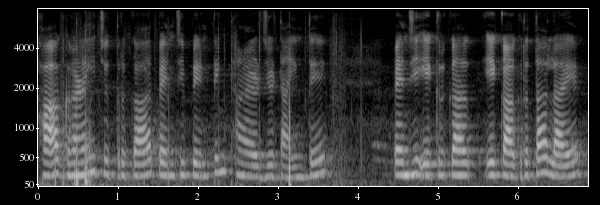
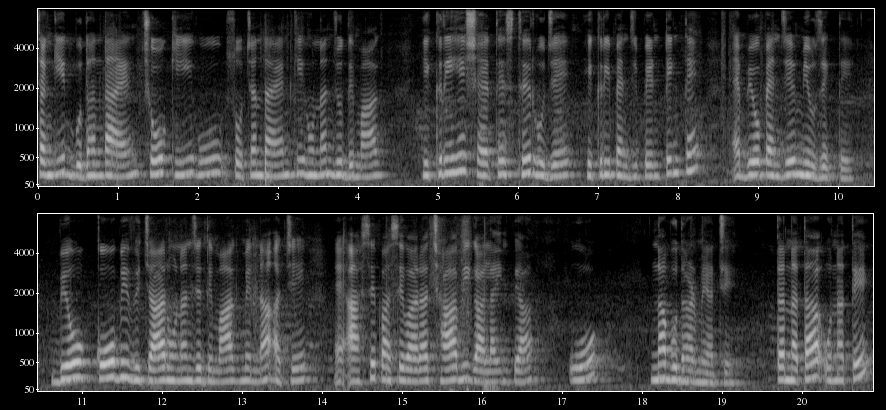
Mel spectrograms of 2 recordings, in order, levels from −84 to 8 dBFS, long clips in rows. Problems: constant background noise, echo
